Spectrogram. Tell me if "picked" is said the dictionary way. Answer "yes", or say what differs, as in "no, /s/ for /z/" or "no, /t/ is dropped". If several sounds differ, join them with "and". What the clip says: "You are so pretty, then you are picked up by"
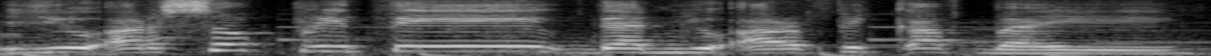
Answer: no, /t/ is dropped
